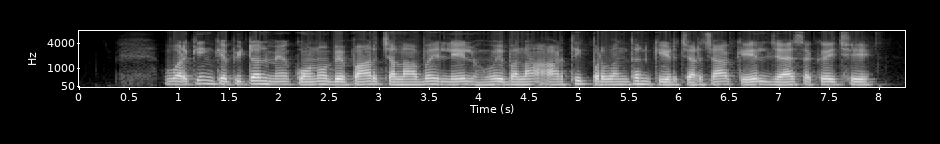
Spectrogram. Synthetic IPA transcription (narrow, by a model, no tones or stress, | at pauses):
ʋəɾkɪŋɡkepiʈəlmẽkoːnobjəpaɾt͡ʃəlabəjlelɦojbəlaa̰ːɾt̪ʰɪk̚pɾəbənd̪ʱənkiɾt͡ʃəɾt͡ʃakeld͡ʒaesəkɛt͡ʃʰɛ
